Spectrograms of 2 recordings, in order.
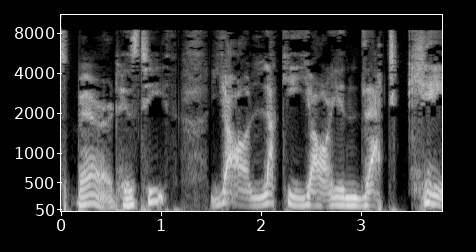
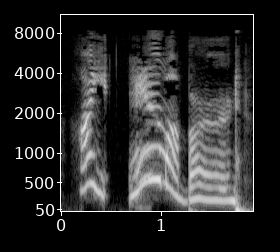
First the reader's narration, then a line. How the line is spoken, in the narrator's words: she chirped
